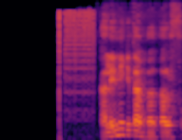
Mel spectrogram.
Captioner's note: interference sound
